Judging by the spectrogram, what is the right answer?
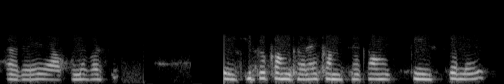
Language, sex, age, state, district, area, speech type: Urdu, female, 45-60, Uttar Pradesh, Gautam Buddha Nagar, rural, conversation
